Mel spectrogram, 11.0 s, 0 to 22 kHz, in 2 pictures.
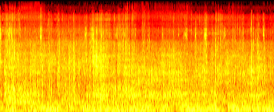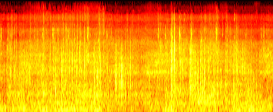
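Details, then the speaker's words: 2020 Vitus Sommet CRS mountain bike on a trail, filmed on a chest-mounted GoPro after the internal cables were sleeved with wiring-loom protector: steady wind and tyre rumble, no cable rattle from the frame. "there we go, guys. Completely different. No more noisy, horrible rattles, which drives you mental."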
